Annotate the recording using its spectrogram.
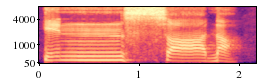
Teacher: سین ہے تو یہاں پہ اخفا ہوگا نون ساکن کا ایک الف کی مقدار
